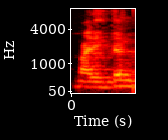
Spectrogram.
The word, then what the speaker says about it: Maritain: Ya vimos en el video que Maritain, esa es la, Maritain, mejor dicho, es que es la pronunciación correcta.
